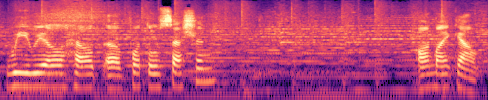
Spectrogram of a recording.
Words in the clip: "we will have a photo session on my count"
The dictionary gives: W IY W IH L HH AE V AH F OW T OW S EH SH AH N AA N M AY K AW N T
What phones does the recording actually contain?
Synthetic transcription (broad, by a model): W IY W IH L HH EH P AH F OW T OW S EH SH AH N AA N M AY K AW N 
